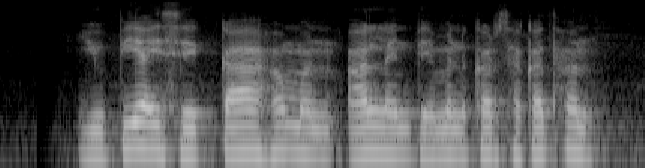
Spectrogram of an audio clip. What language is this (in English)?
Chhattisgarhi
